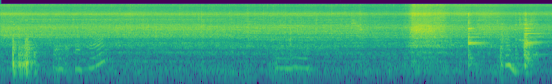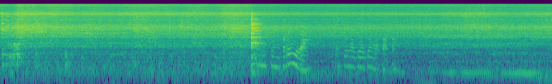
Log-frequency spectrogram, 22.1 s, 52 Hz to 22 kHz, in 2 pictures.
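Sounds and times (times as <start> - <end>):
food sizzling in wok: 0.0 - 22.0
spatula stirring in wok: 6.4 - 16.4
spatula clanking against wok: 9.3 - 11.5, 16.0 - 16.4.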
